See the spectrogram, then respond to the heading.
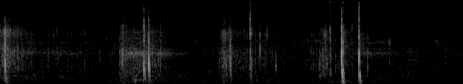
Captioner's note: twigs snapping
